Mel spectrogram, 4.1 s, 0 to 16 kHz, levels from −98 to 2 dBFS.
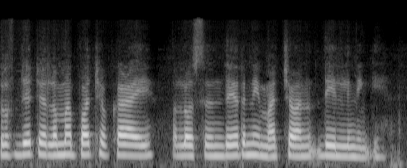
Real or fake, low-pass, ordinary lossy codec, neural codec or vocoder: fake; 10.8 kHz; AAC, 64 kbps; codec, 16 kHz in and 24 kHz out, 0.6 kbps, FocalCodec, streaming, 2048 codes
